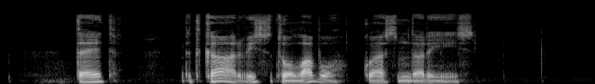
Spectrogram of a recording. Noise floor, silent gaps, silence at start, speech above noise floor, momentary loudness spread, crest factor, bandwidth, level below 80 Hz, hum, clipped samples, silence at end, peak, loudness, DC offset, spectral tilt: -70 dBFS; none; 0.75 s; 48 dB; 15 LU; 22 dB; 11.5 kHz; -50 dBFS; none; under 0.1%; 1.2 s; -2 dBFS; -23 LUFS; under 0.1%; -5 dB/octave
